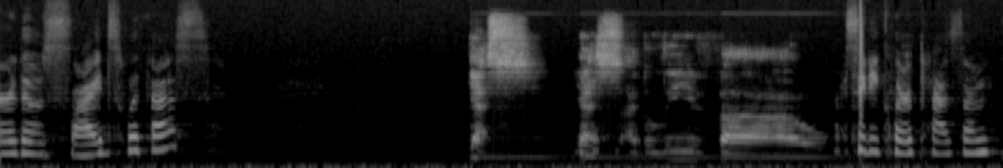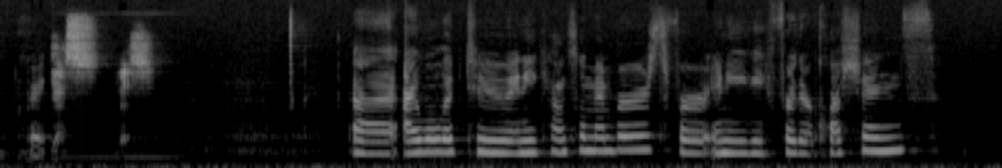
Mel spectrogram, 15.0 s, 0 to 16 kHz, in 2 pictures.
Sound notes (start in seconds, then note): 1.9 pause; 9.7 tongue clicking; 14.8 silence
